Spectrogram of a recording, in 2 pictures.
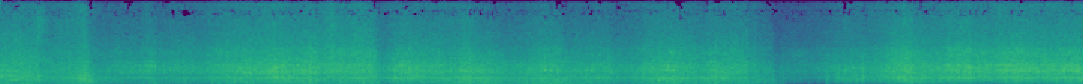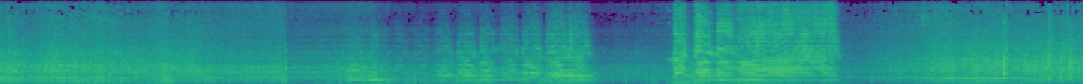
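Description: Shatabdi Express running through at speed: a steady rushing roar of wheels on rail with the clickety-clack of rail joints. About two-thirds of the way through, a train horn sounds two long blasts of two to three seconds each, the first slightly longer. Near the end a local EMU runs past on the adjacent track.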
